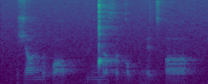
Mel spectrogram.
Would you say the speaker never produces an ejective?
no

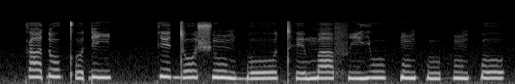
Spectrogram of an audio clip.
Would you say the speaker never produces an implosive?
no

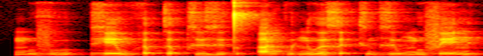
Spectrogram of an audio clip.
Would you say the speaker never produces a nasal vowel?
yes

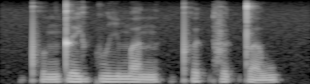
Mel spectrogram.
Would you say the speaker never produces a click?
yes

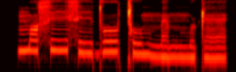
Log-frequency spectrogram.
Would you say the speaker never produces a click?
no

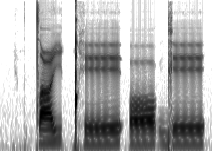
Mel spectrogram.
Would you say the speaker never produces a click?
no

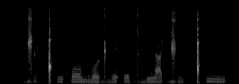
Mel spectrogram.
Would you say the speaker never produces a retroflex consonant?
no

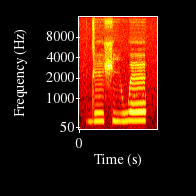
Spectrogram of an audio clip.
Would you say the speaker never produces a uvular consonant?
yes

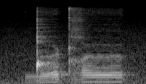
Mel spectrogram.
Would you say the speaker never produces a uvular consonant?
no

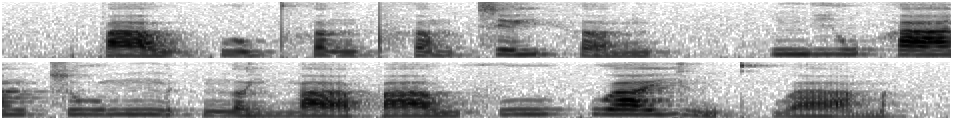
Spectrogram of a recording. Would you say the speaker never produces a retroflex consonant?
yes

